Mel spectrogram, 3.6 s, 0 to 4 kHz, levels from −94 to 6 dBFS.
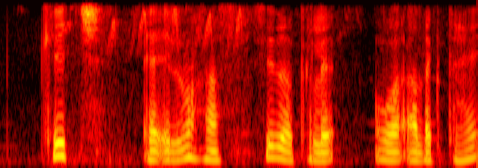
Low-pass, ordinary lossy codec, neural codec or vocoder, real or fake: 3.6 kHz; none; none; real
